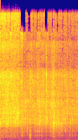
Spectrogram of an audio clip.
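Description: An ingredient sizzling in hot oil in a clay pot, a steady close crackle and hiss of frying with a few brief stirring bursts, no voices over it.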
